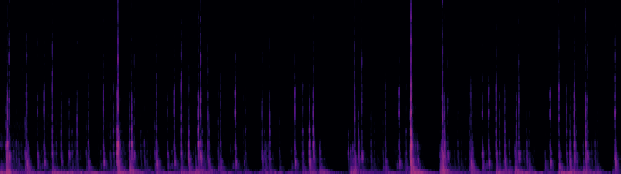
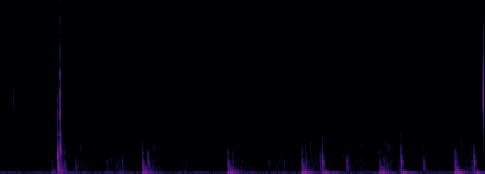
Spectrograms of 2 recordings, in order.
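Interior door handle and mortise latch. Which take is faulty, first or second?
first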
